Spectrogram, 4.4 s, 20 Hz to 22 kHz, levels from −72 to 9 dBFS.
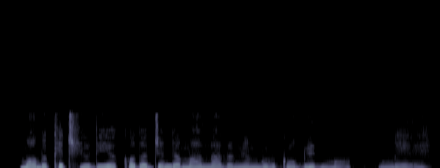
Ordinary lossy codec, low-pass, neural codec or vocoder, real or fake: none; 7.2 kHz; codec, 16 kHz in and 24 kHz out, 0.4 kbps, LongCat-Audio-Codec, two codebook decoder; fake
